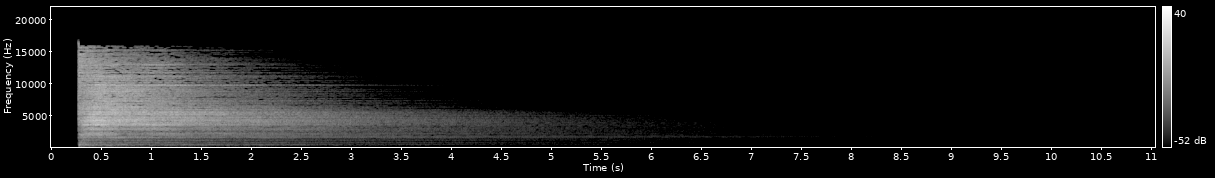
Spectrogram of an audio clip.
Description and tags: Zildjian K 17" Dark Crash Medium Thin Softer Hit - 1990 Year Cymbal
Zildjian K 17" Dark Crash Medium Thin Softer Hit
K, Zildjian, Dark, Hit, Softer, Thin, Crash, 17, Medium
